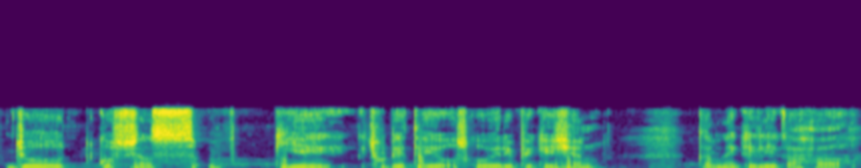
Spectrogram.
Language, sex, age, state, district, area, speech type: Urdu, male, 18-30, Telangana, Hyderabad, urban, spontaneous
